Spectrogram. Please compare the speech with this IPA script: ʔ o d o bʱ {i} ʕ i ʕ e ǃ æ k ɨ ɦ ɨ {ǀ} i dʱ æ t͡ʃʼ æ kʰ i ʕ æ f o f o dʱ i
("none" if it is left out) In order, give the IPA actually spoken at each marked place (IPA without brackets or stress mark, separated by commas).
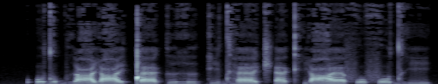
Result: ɨ, k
